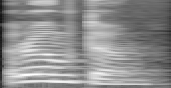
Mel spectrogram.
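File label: "рӧмтӧм", Komi, female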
